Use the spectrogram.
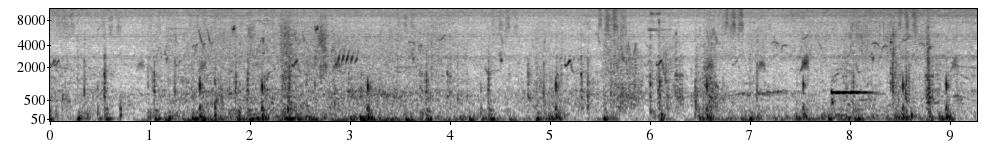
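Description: Horse hooves clip-clop steadily at a walking pace in the video game Red Dead Redemption, close by, with soft ambient noise and a faint chime near the end.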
